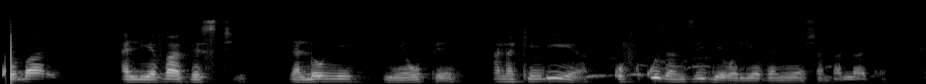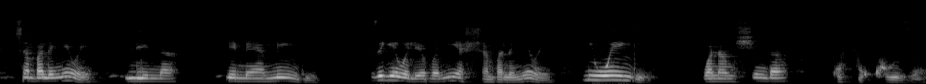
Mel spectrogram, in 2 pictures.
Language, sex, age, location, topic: Swahili, male, 25-35, Kisumu, health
